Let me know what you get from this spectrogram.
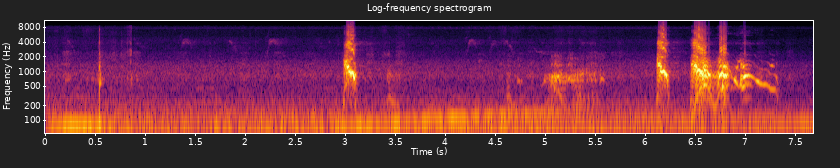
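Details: Eight-week-old Boston Terrier pup barking at larger dogs in the neighborhood; a single loud bark, a pause, then a burst of several rapid high barks and yelps toward the end over quiet low background noise.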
